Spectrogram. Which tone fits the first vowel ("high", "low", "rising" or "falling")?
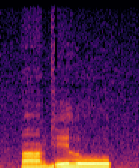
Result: low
